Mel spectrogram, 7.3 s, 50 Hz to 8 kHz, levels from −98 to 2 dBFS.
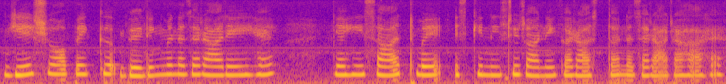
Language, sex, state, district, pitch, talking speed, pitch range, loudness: Hindi, female, Madhya Pradesh, Bhopal, 285 Hz, 175 wpm, 275-295 Hz, -17 LUFS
